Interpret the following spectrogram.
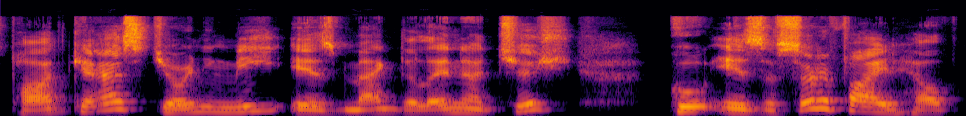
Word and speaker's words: Czyz: today on Calgary's podcast joining me is Magdalena chish who is a certified health coach and a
